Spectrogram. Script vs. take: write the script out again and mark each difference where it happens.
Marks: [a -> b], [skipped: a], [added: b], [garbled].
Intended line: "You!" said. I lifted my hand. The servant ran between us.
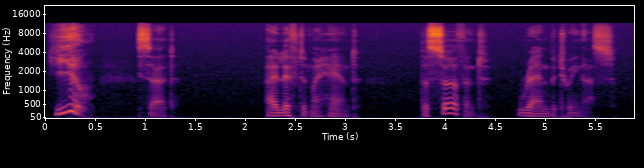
"You!" said. I lifted my hand. The servant ran between us.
